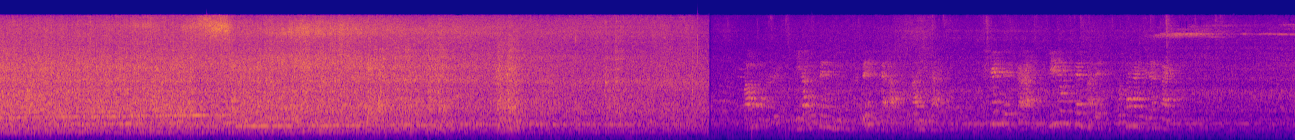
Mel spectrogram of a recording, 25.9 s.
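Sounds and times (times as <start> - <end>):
train wheels rolling on rails: 0.0 - 14.2.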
